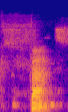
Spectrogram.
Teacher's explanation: labiodental means lower lip upper teeth · it says it's a labiodental sound which is produced in a fricative manner so the first part of this labial is the lip it's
